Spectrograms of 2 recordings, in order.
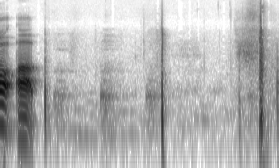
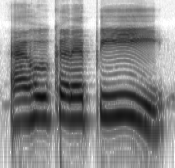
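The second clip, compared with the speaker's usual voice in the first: high, slow little cub's question; wee little voice; 8 semitones higher, slower than usual. A narrator's reading. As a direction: wonder it aloud in a tiny high voice. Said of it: "in his wee little voice".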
